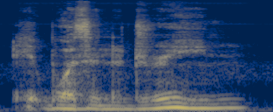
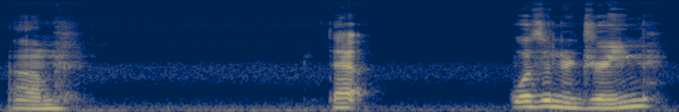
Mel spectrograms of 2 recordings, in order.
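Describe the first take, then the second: First: Slow, drawn-out symbiote statement; Venom. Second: Higher, hesitant question with pauses; falter, then lift into a disbelieving question; Izuku. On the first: Symbiote curls round the waking boy, slow and sure. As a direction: stretch it out as a creeping correction. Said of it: "Venom kinda curls around him and goes". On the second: Boy sits up after falling from bed, hesitant disbelief. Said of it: "As Izuku sits up and goes". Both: Acted.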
